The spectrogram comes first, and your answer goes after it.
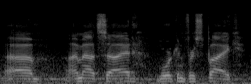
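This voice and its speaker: A man's voice: mid-range voice, flat delivery, unhurried, natural voice. A man playing a plain-spoken, willing newcomer in a video game, casual and questioning. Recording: clear background noise.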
